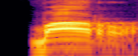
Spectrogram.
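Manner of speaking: "Bar" with a full, heavy r; thick heavy r. Shown as a demonstration. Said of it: "dibacanya lebih tebal". ("Bar" dibaca tebal)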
